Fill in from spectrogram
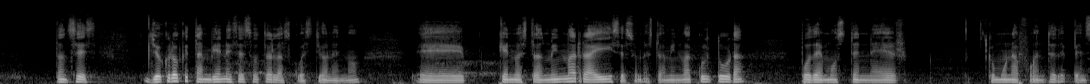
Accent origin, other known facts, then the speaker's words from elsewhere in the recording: Mexico; sí son temas que a nosotros como mexicanos nos llegan a interesar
